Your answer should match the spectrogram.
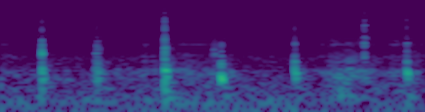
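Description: Faint, scattered clicks and light rubbing from a plastic squeegee pressing wet paint protection film down onto a car's mirror cap.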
